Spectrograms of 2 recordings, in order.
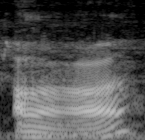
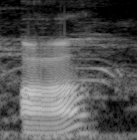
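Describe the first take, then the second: First: The pitch dips low, then rises. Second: The pitch rises from mid to high. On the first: "kayak V turun baru naik" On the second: "ada naik garis"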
